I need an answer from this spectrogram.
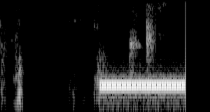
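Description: A telephone rings for an incoming call, sounding as one steady electronic tone held for just over a second, preceded by a few brief faint sounds.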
